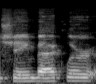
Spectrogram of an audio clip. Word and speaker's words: Schoenbaechler: your last name because i think i didn't pronounce it correctly but go ahead introduce yourself to my community yeah i'm uh shane bachler um the name of uh my company's uh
